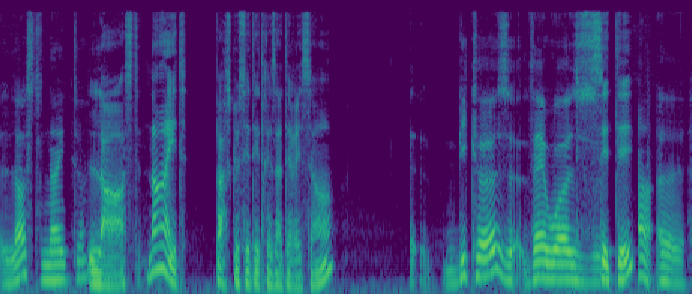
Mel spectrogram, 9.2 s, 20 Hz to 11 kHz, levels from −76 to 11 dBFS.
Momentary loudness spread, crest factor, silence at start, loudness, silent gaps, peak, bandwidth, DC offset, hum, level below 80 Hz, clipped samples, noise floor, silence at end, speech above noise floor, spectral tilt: 18 LU; 16 dB; 0 s; -16 LUFS; none; 0 dBFS; 10 kHz; under 0.1%; none; -38 dBFS; under 0.1%; -49 dBFS; 0.1 s; 34 dB; -6 dB/octave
